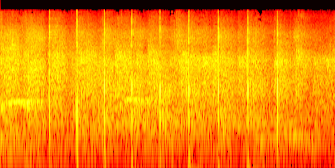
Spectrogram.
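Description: An audience applauds God, a dense wash of clapping with a few sharper, louder claps landing at a steady beat, roughly three per second, over about four seconds.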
